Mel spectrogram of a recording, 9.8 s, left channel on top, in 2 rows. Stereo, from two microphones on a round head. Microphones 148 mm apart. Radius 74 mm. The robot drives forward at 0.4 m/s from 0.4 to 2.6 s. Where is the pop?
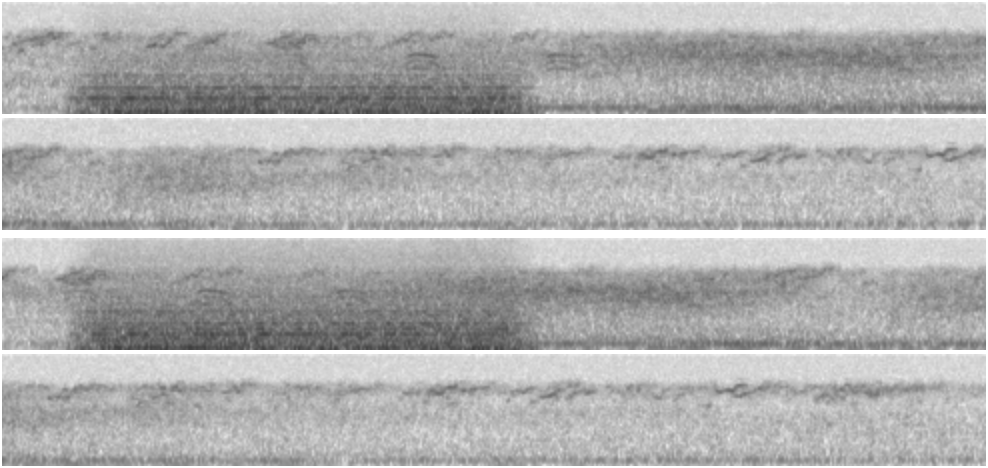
I don't hear a pop.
